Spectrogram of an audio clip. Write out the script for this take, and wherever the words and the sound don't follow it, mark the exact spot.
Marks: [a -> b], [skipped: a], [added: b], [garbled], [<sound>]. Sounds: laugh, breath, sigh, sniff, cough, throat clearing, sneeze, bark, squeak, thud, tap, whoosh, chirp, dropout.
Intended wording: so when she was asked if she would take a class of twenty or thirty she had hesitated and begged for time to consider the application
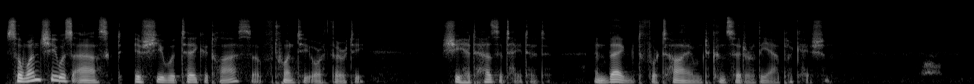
so when she was asked if she would take a class of twenty or thirty she had hesitated and begged for time to consider the application [bark]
